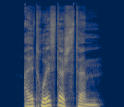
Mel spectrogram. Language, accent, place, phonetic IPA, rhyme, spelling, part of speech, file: German, Germany, Berlin, [altʁuˈɪstɪʃstəm], -ɪstɪʃstəm, altruistischstem, adjective, De-altruistischstem.ogg
- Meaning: strong dative masculine/neuter singular superlative degree of altruistisch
